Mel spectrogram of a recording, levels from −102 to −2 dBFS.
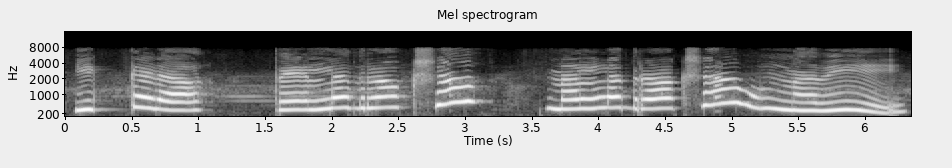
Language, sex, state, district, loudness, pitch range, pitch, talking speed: Telugu, female, Andhra Pradesh, Annamaya, -11 LUFS, 335-430 Hz, 370 Hz, 55 wpm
